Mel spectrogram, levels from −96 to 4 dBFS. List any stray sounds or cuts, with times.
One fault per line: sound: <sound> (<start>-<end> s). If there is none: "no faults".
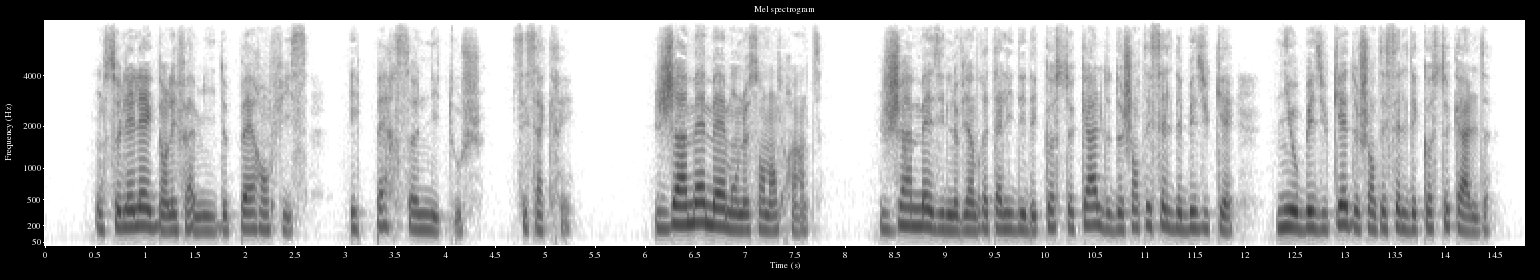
no faults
